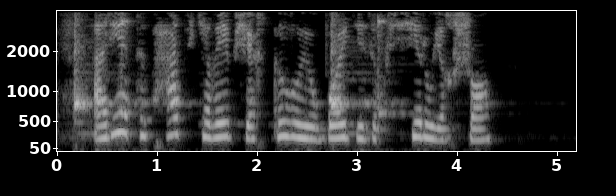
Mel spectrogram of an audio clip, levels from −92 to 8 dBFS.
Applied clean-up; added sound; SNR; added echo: classical method WPE with log-MMSE.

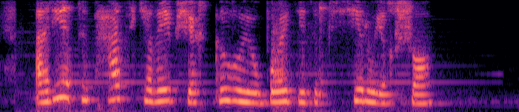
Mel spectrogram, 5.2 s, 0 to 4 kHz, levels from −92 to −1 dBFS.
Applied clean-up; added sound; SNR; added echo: neural separator model SepFormer DNS4.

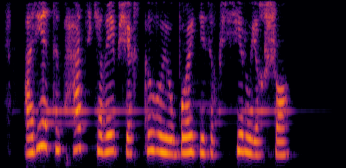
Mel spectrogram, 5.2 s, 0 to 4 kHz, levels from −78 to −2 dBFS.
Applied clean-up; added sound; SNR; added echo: neural mask model DeepFilterNet 3.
